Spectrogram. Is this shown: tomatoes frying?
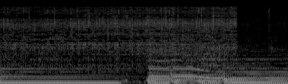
yes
